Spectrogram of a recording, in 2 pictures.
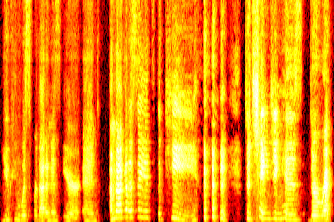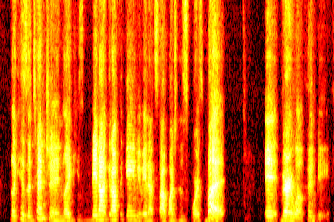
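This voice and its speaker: A woman hosting a casual product demo, talking in a soft, sultry voice with many fillers. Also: a little high, lively intonation, normal speed, poor audio. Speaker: host of an intimacy product show.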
